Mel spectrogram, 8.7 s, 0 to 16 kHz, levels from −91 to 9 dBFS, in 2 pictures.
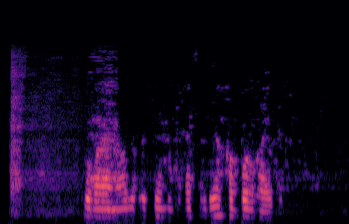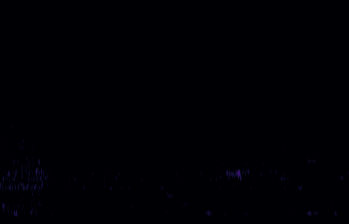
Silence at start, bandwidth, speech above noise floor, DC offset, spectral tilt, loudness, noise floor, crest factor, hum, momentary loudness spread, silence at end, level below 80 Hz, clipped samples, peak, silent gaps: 0.15 s; 7.2 kHz; 52 dB; under 0.1%; -5 dB/octave; -35 LUFS; -86 dBFS; 22 dB; none; 14 LU; 5.35 s; -86 dBFS; under 0.1%; -16 dBFS; none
